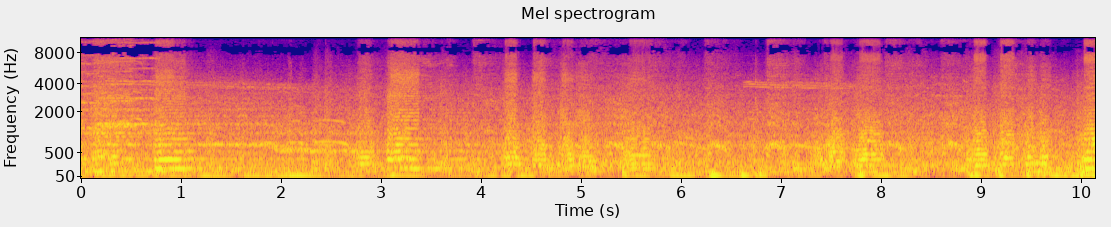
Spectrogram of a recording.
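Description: HBCU marching band playing in the stands: brass chords briefly, then the horns drop back while drums keep the beat under band members' voices, and the full brass comes back in at the end.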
